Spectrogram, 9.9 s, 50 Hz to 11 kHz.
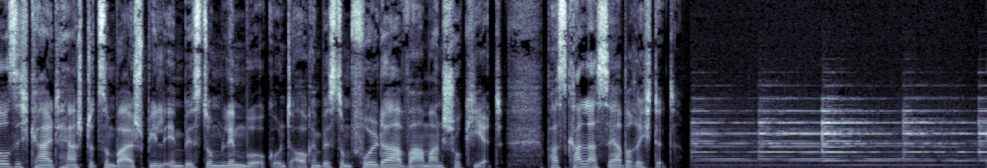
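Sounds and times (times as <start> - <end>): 
speech: 0.0 - 7.0
cathedral bell tolling at noon: 6.9 - 9.8.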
